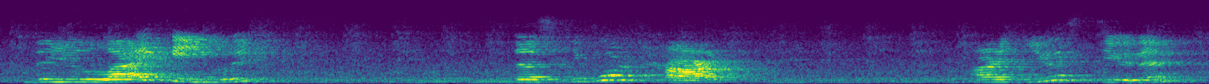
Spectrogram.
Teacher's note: Rising intonation. It is usually found in yes no questions.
